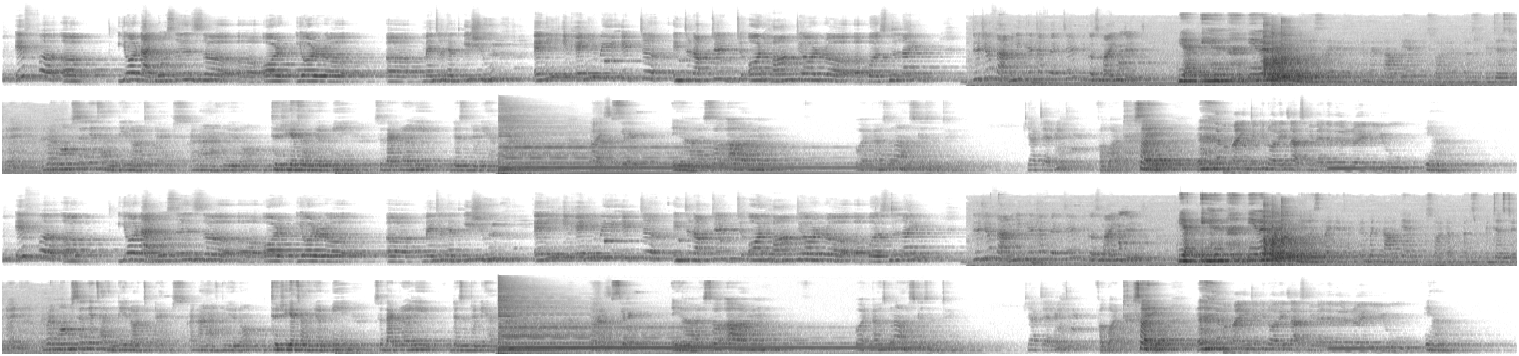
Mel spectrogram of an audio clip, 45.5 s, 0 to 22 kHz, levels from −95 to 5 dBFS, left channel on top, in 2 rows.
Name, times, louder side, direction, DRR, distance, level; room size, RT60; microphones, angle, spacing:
voice 1, 0.2-1.2 1.7-5.2 5.8-7.6 8.0-13.9 14.4-17.1 31.5-32.2 38.1-38.7 40.9-43.8, left 1 dB, 20° left, 1 dB, 0.6 m, -36 dB
sound 1, 14.5-23.7, equal, 5° right, 1.8 m, -34 dB
voice 2, 17.6-28.0 28.4-30.5 31.2-32.3 32.8-34.3 35.5-37.0 38.5-38.9 39.2-41.1 44.1-44.4, right 2 dB, 45° right, 1 dB, 0.9 m, -33 dB
sound 2, 30.1-36.6, right 5 dB, 65° right, 0.5 m, -36 dB
8.8 x 3.5 x 5.1 m, 2.3 s
head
